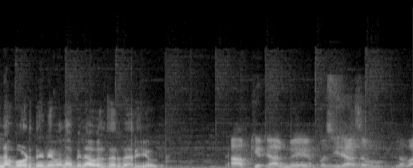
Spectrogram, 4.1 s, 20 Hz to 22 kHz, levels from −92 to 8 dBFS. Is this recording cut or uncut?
uncut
